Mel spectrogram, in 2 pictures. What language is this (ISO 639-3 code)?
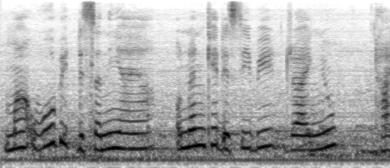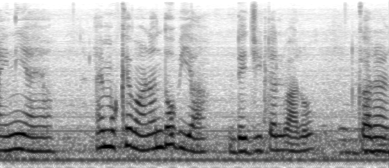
snd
